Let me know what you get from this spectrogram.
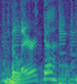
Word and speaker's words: Billerica: It's Billerica? Bill? What? How do you pronounce that? There's an E in there. – Billerica. Billerica, maybe? – Billerica. – Oh, that makes sense. Just leave out the E.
